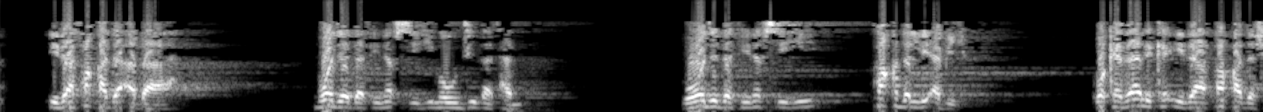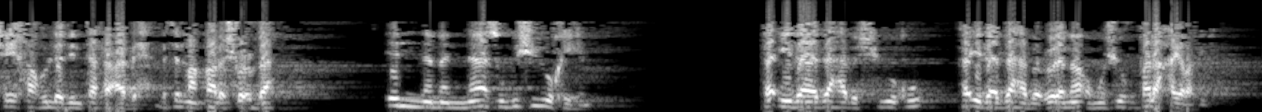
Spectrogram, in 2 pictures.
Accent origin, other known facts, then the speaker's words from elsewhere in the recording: Riyadh, Riyadh Province, Saudi Arabia; وكان الشيخ بن باز باعتبار أشهر المشايخ عندنا في الرياض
